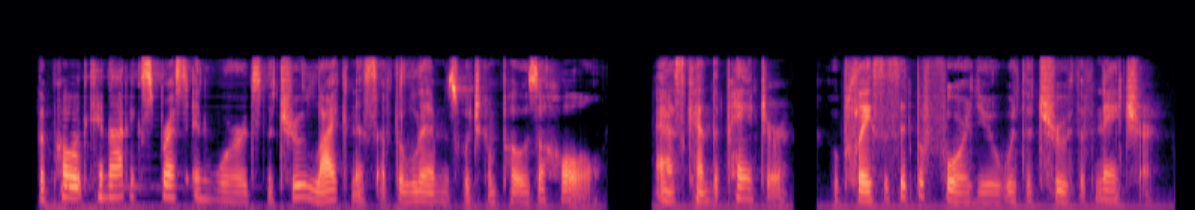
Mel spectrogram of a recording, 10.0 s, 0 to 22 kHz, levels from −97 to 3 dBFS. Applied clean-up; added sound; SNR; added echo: neural mask model DeepFilterNet 3.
